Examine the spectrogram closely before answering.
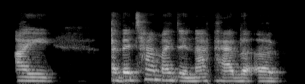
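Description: In a Chinese accent, a woman speaks fairly slowly with a fairly low pitch and fairly even intonation. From China. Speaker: author and success coach. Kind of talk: interview.

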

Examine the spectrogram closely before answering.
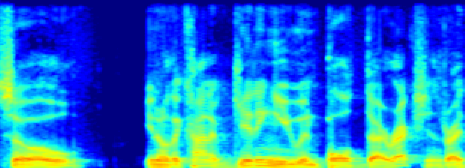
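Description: A man with an ordinary speaking voice, fairly low in pitch with ordinary pitch variation, is heard in a very clean recording with a silent background. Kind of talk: interview.

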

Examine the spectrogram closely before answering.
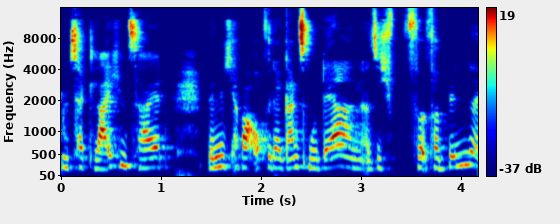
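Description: Her intonation fairly even, a woman speaks. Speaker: fashion designer. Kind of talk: interview. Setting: designer's studio.

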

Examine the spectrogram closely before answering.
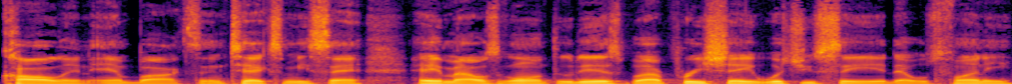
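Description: Fairly low-pitched male voice with a Southern US accent, on a very clean recording with a silent background. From Mississippi. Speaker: comedian. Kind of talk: casual chat.

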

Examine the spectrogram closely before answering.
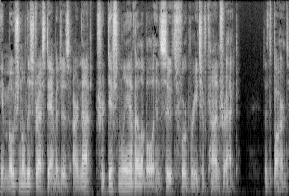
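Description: The very clean recording with a silent background carries a man speaking at a fairly quick pace, fairly low in pitch, with a dark, mellow tone and fairly even intonation. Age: 40s. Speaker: law student and podcaster reading court opinions. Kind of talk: reading aloud. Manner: hesitant, with fillers.

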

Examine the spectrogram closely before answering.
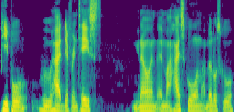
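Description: This is a plain, everyday voice with an American accent. The pace is moderate. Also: man. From Southern California, Orange County. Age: 20s. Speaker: rapper and singer. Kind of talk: casual chat. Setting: studio.

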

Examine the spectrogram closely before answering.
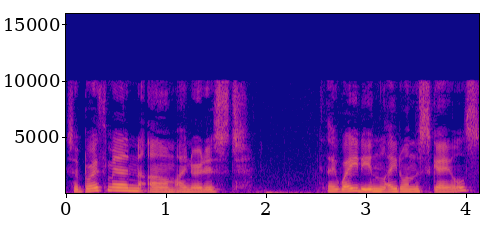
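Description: A woman speaks with an Australian accent. Her tone is dark and mellow against a quiet background. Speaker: mixed martial arts podcaster. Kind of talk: solo fight recap. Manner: hesitant, many fillers.

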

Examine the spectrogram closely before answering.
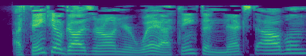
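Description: A man speaks in a fairly high voice. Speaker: podcast co-host. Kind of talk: casual interview.

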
